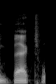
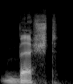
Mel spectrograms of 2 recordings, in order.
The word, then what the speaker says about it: Becht: So I'm going to ask Anthony Becht why he doesn't pronounce it Besht. I feel like that's what it should be. – No, I don't think it should be that. – Really? – Yeah. Every time I've seen that spelling, E-C-H-T, it's ect.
